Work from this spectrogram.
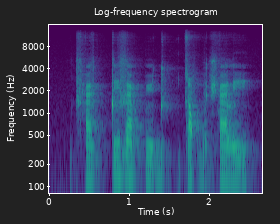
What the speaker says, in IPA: t͡sʰ æ z tː i z æ pː y d | c ɑ f b o t͡ʃʰ æ l i

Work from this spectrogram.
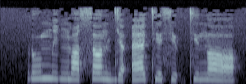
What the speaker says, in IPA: ɾ u m i ŋ͡m ɑ s ʌ n dʲ ɑ ʔ æ tʲ ʌ sʲ u ʔ tʲ u n ɒ

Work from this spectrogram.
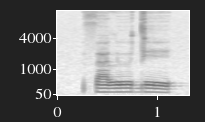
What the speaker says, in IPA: θ a l ø d e

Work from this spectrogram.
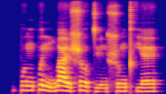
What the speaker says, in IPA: p ɤ˦ ŋ p ə˥˨ n m w a˥˨ ɪ̯ ʂ ɤ˥˨ t̪ y˨˦ n ʂ ʊ˦ ŋ pʰ j ɛ˦

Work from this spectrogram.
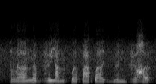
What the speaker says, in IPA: l ɐː n œ bʱ ʏ j a n k͡p ə p a k͡p ɐː ɪ̯ ɡ͡b ʏː n bʱ ʏː ʁ ə

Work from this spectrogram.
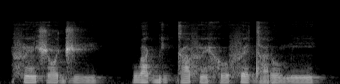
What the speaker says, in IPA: f ɛ̃˧ ʃ ɔ˨ d͡ʒ i˨ | w a˦ ɡ͡b i˦˨ ɡ a˧ f ɛ̃˨ h o˨˦ f ɛ˦˨ d a˨˦ ɾ o˦˨ m ĩ˧

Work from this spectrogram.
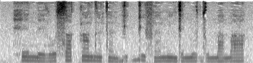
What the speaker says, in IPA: h e˧ n e˨ l o˨˦ s a˦ k ã˦ d ɛ̃˧ t ɛ̃˨ ɡ͡b i˨˦ ɡ͡b i˦˨ f ɛ̃˨˦ m ĩ˧ ɡ e˧ n u˧ d u˨ m a˧ m a˦

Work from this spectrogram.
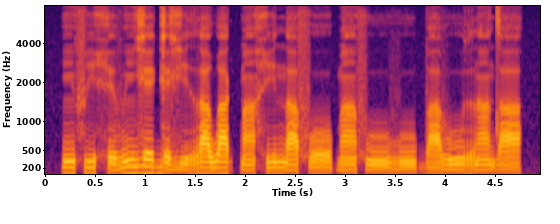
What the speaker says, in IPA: ĩ˨ f i˨ h ɪ˨ β ĩ˦ ɣ e˦ ɡ e˨ ɣ i˨ r a˦ w a˦ k͡p ã˨ h i˦ n a˦ f oː˨˦ ɓ ã˦ f uː˨ β uː˨ b a˨˦ β uː˦ r ã˦ d a˦

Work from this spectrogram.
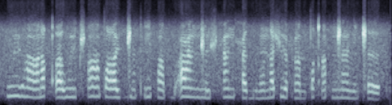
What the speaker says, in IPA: w ʉː ɦ ɑ̃ː ɾ ɑ qʼ o w ʉ t͡ʃʼ ɑ̃ː tˤ ʉː ɡ͡ǁ ə̃ tʼ ĩ f ɑ̃ tˤ dˤ o̰ ʕ ə̃ː ŋ͡ǁ ʉ ʃ ħ ə̃ː n ħ ə ɡʱ õ n ɑ ʃ ʉ ħ õ n tˤ ʉ qʼ ə̃ː f ŋ͡ǁ ə̃ː z ĩ ǁ ə

